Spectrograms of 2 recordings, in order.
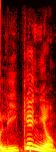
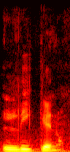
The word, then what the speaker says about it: Liqueno: escuela de Padre liqueno yo por ahí en el video original lo pronunciaba como liqueño porque la cartelería del gobierno de la provincia de Córdoba en la ruta dice liqueño pero en realidad por los lugareños supe que se trata de liqueno allí visitamos el emblemático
